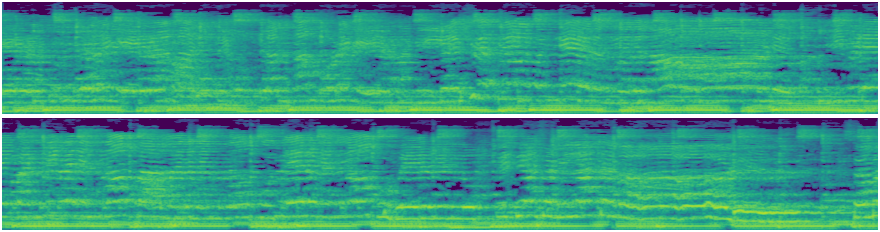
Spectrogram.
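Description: A group of girls singing a song together into microphones, amplified through a loudspeaker, over steady low accompanying notes.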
